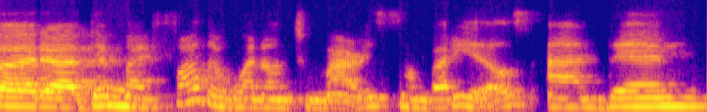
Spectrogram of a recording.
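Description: A woman speaks at a moderate pace in a Spanish accent, her medium-pitched voice somewhat breathy. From Spain. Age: 40s. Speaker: divorce coach. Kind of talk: interview conversation.

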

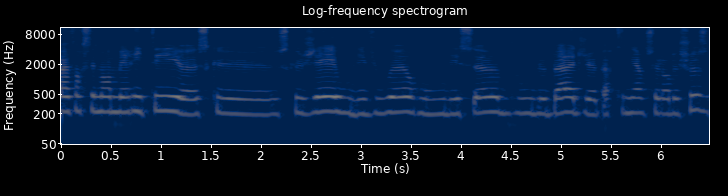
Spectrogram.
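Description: At a moderate pace, a woman with a fairly high pitch uses an ordinary speaking voice. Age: 20s. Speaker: streamer. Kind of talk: casual chat.

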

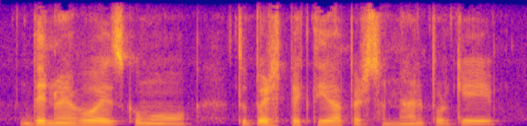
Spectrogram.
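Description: This man talks at a moderate pace in a medium pitch. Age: young. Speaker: podcast co-host. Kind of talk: casual chat.

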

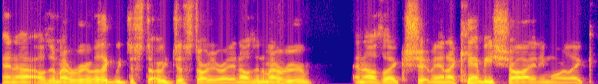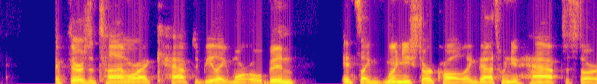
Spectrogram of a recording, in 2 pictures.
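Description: Talking at a fairly quick pace, a man has a medium pitch and an unremarkable speaking voice. The sound is dry and close with no echo, over a quiet background. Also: fairly even intonation. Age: 20s. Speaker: podcast co-host. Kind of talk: casual chat.

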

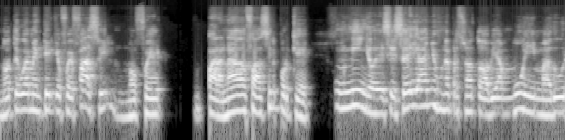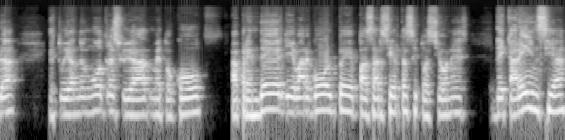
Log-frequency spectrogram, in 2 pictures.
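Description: In a normal speaking voice, the speaker goes at a fairly slow pace with fairly even intonation and very even loudness against a quiet background. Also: man, fairly high pitch for a man. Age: 40s. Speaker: trader. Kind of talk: interview.

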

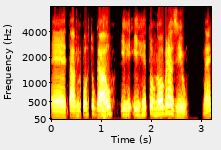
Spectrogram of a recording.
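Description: A man talks at a fairly slow pace in a plain, everyday voice. His pitch is fairly high, and the sound is dry and close with no echo. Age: 20s. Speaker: physical education professional, Pilates instructor. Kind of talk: interview.

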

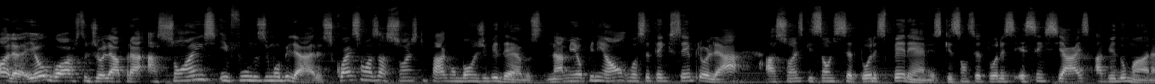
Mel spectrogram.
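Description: A man with a fairly high pitch sounds somewhat breathy and uses lively intonation. He keeps a moderate pace with hardly any pauses. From São Paulo state, Brazil (São José do Rio Preto). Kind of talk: interview. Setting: studio.

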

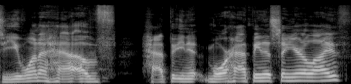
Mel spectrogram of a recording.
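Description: Recorded very cleanly against a silent background, a man's bright, sharp voice has a dry, close sound with no echo. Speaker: podcast host and voice actor. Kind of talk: casual interview chat.

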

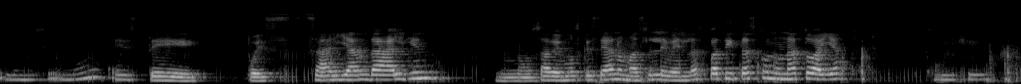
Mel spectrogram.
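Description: A woman with a fairly high pitch talks at a very slow pace. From northern Mexico, Chihuahua. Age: 20s. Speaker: podcast co-host. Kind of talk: casual storytelling chat.

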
